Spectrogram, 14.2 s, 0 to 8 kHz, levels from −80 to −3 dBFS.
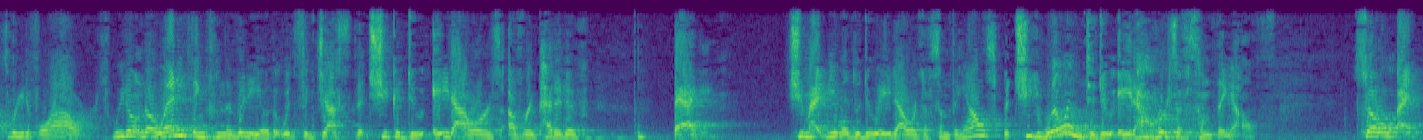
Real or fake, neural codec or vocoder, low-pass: real; none; 7.2 kHz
